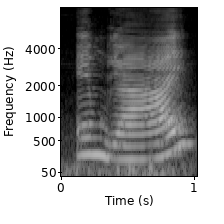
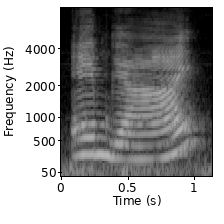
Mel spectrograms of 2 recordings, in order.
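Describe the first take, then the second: No difference in how they are said.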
